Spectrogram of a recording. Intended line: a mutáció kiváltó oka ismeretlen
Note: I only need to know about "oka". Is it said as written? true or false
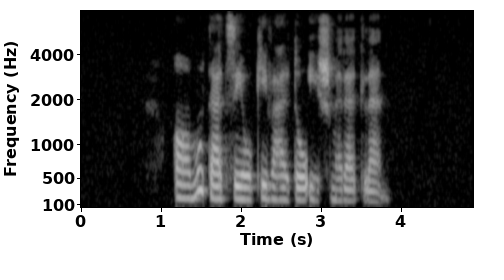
false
